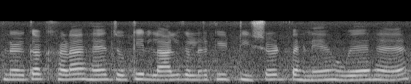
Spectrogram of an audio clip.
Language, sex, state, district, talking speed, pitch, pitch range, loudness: Hindi, female, Uttar Pradesh, Lucknow, 190 wpm, 225 Hz, 215-230 Hz, -17 LUFS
